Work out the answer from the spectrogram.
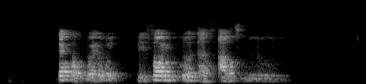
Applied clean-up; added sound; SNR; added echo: neural mask model DeepFilterNet 3.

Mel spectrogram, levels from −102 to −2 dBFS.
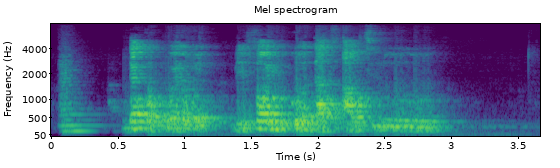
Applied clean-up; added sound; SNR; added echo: none; Bowed string instrument; 17 dB; reverberation time 0.6 s.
